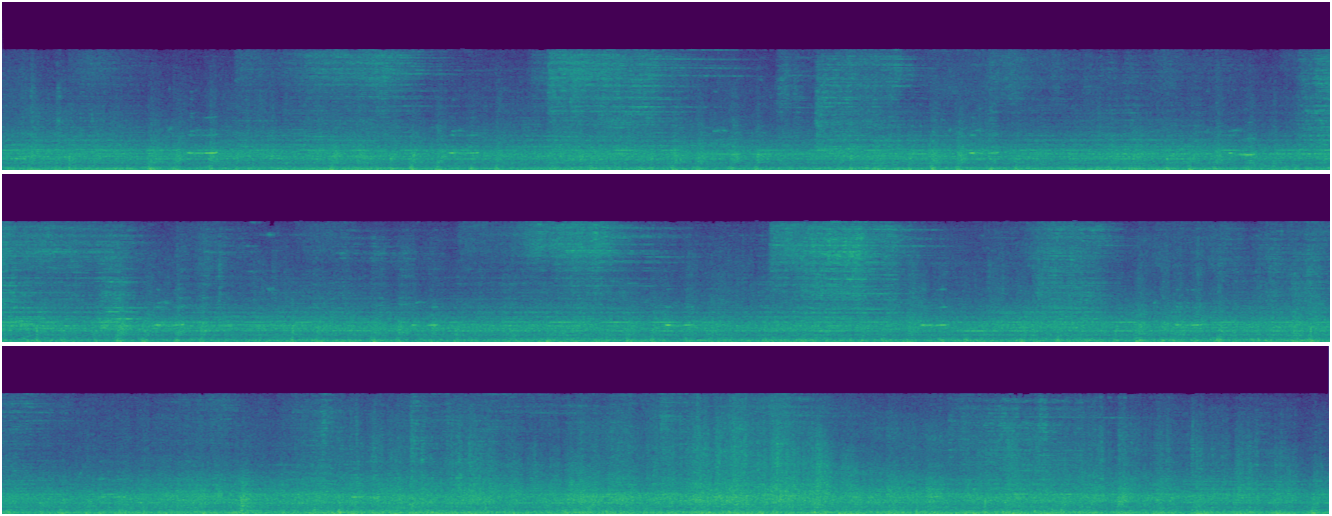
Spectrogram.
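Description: Long BNSF freight train's cars rolling steadily past at close range: a continuous rumble with wheels clattering over the rail, getting a little louder about two thirds of the way through.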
